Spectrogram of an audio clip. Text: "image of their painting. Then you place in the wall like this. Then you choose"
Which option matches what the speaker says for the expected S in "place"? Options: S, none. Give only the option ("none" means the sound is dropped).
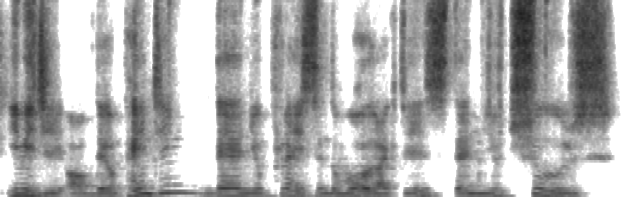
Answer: S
